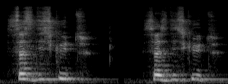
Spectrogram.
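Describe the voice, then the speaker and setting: A man presenting an explanatory legal video in a conversational way, with rhetorical questions and hesitant pauses. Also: very high-pitched, steady tone. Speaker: legal commentator for a law firm, co-presenter. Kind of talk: explanatory legal video, semi-scripted two-hander. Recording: roomy, echoing sound.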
